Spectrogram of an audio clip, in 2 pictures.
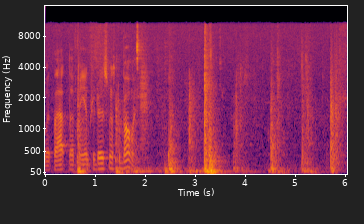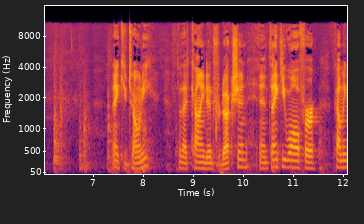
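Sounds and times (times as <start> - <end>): dull thumps and knocks: 0.5 - 8.1.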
